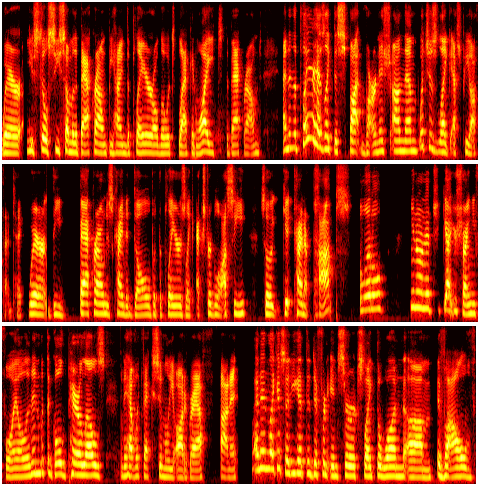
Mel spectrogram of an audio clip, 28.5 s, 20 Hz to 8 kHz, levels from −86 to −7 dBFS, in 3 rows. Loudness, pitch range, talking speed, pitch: -23 LUFS, 165-205 Hz, 195 wpm, 180 Hz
